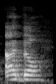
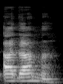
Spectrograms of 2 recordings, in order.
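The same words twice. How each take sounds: First: "Adam" said the French way, ending in a nasal "an"; "Adam" as a French name; French reading. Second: "Adam" said the way the student prefers, as the corrected version; "Adam" as its owner says it; corrected name. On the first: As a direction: read "Adam" like the teacher from the list, French style. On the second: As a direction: give "Adam" the student's own pronunciation. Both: Shown as a demonstration. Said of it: "Je préfère qu'on dise Adam".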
